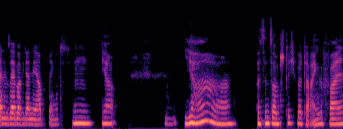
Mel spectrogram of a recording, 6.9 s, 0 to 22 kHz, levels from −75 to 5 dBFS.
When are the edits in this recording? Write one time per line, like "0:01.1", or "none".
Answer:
0:05.2
0:05.6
